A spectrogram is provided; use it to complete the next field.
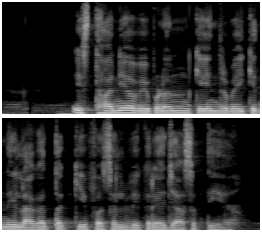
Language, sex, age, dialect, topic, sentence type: Hindi, male, 18-24, Garhwali, agriculture, question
